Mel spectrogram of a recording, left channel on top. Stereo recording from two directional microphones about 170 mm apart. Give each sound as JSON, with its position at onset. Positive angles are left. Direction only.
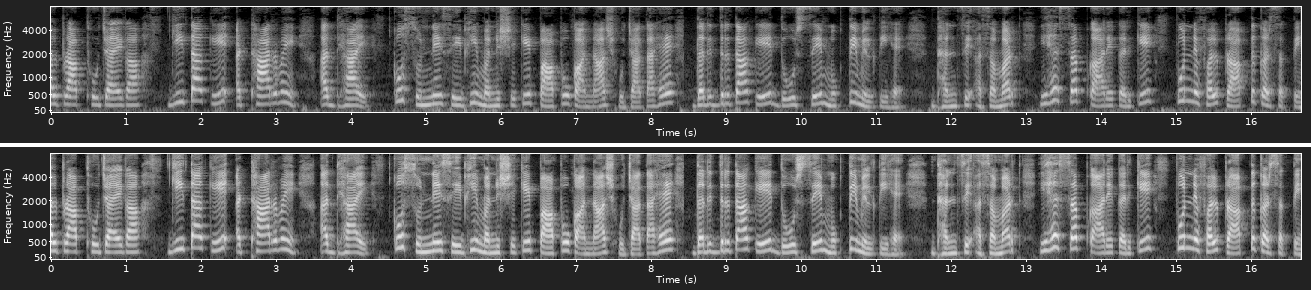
{"t": 0.0, "sound": "a woman's voice", "side_deg": -25}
